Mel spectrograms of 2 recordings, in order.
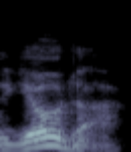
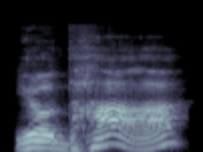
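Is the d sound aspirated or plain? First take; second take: plain; aspirated. First: The d sound is plain, without aspiration. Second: The d sound is aspirated with a breath. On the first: It is the name of a character. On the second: It would mean a warrior.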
